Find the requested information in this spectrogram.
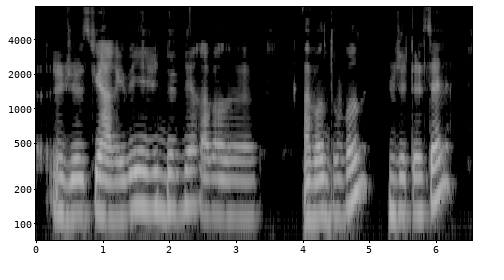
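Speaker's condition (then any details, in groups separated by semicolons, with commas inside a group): Dystonia; articulation difficulties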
